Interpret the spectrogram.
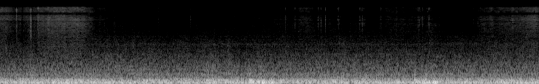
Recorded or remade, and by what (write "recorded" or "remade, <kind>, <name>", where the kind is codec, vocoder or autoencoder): remade, autoencoder, DAC-VAE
